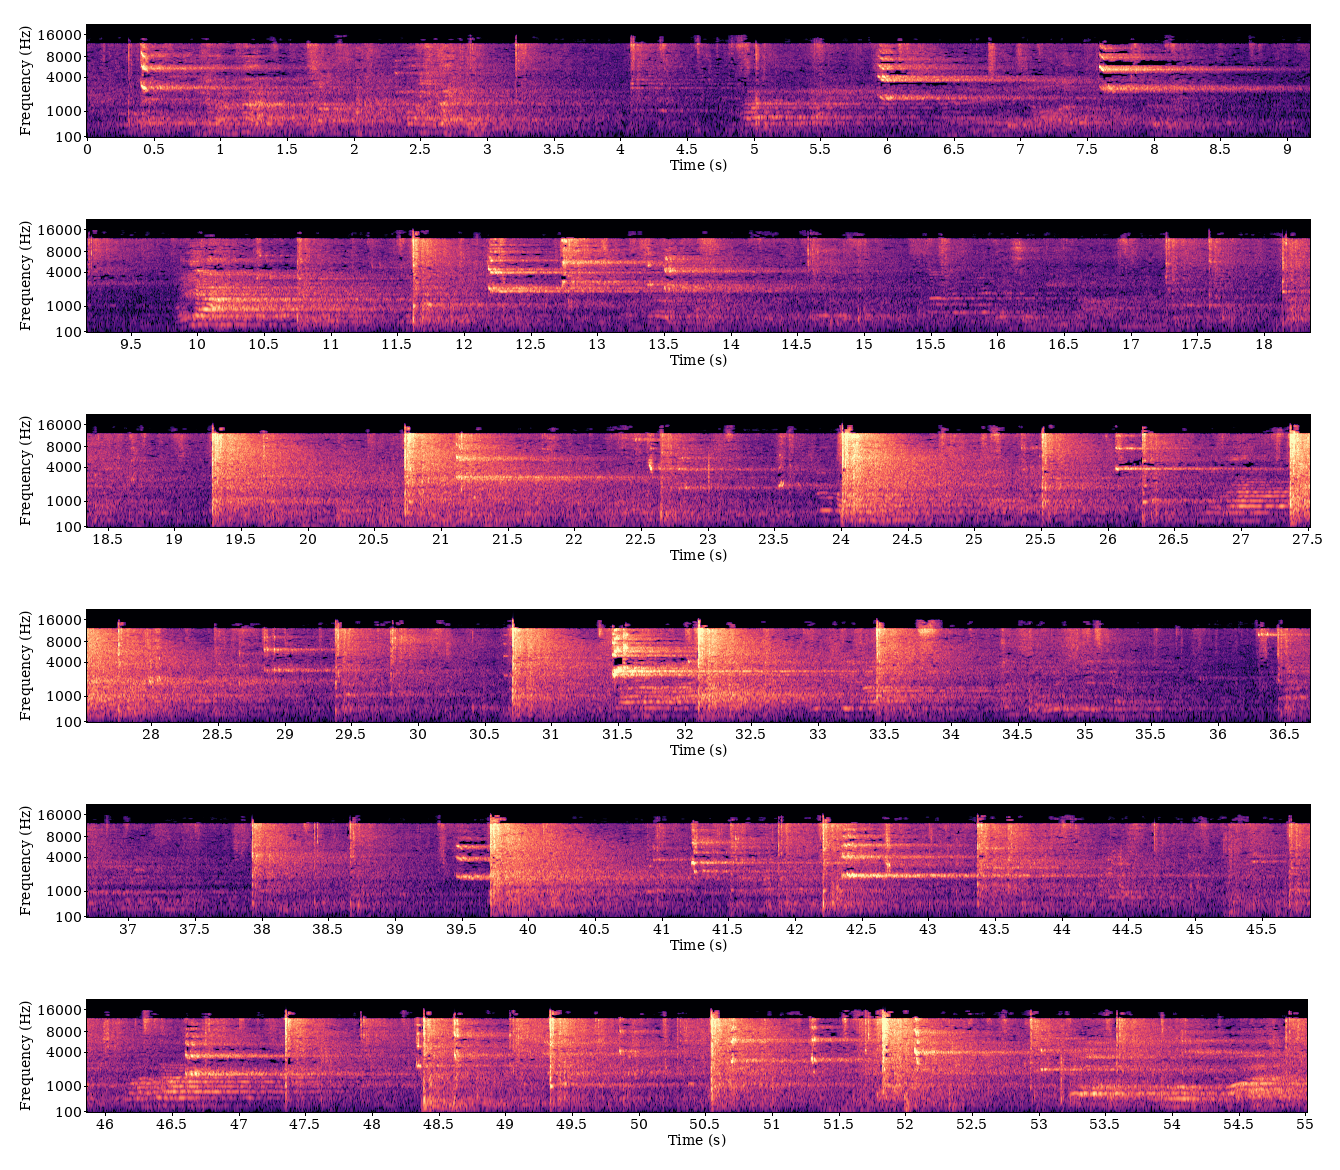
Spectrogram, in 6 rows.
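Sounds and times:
rackets striking shuttlecock: 0:17.2 - 0:21.6, 0:41.3 - 0:46.1, 0:46.7 - 0:54.2.

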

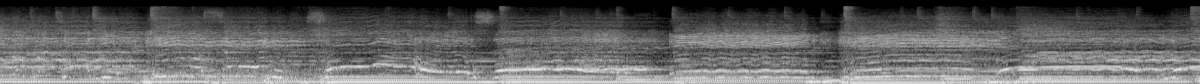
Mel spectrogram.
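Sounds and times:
women singing gospel: 0:00.0 - 0:12.0.

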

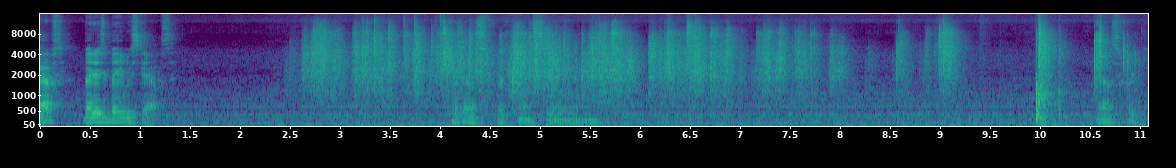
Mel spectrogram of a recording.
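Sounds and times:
cards being shuffled: 0:02.5 - 0:11.0.

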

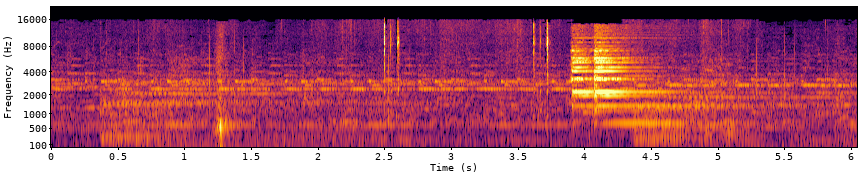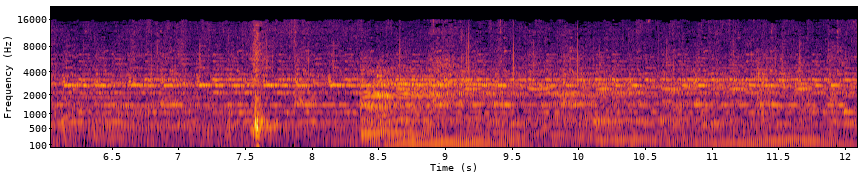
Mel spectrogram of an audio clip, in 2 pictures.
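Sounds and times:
quick clicks: 0:02.4 - 0:02.7, 0:03.6 - 0:03.9.

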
